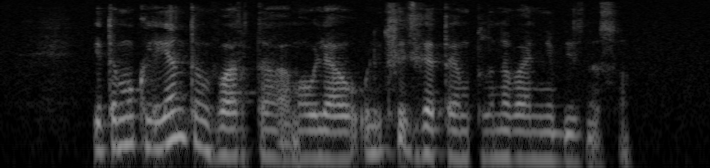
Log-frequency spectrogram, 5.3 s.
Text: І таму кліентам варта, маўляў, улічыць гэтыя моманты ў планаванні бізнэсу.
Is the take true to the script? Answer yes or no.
no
